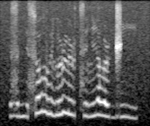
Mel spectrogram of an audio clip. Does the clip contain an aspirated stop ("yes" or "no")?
no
